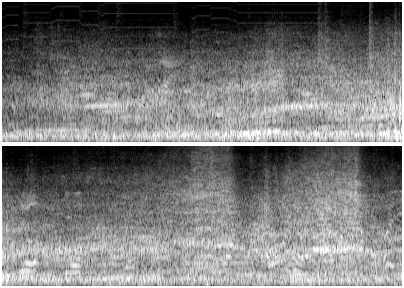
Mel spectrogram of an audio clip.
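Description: Drift cars on the course, engines revving up and down and tyres squealing. The tyre noise grows louder about six seconds in.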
